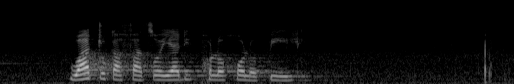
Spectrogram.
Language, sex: Tswana, female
